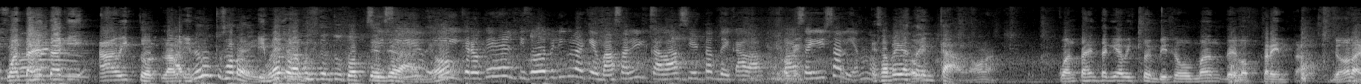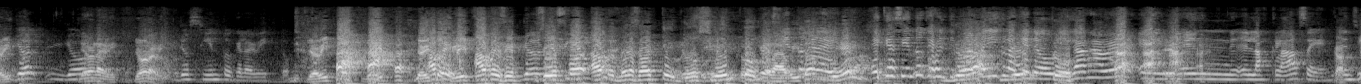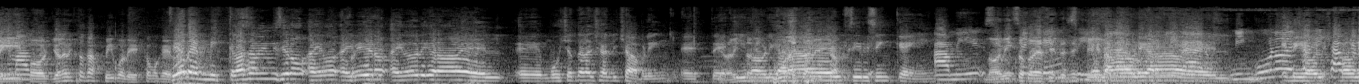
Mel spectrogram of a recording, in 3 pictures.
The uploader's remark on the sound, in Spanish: Este episodio lo grabamos en BURGR BLVD 868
